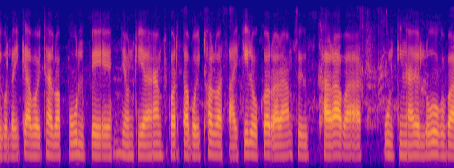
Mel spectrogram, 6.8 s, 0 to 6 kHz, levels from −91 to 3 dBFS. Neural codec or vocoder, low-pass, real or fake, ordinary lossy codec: vocoder, 22.05 kHz, 80 mel bands, HiFi-GAN; 5.4 kHz; fake; none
